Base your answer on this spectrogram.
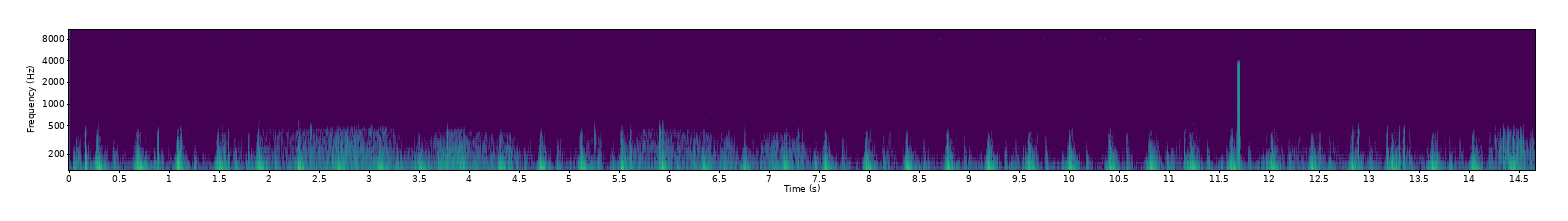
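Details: Own heart auscultated by stethoscope after a workout: fast, regular heartbeat at roughly 150 a minute, slowing from a peak of around 180.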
